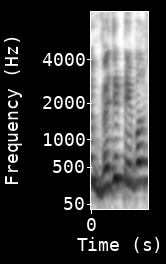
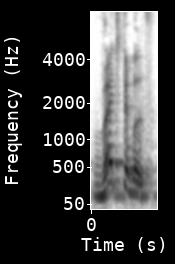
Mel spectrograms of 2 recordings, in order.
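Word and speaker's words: vegetables: ये वेजिटेबल्स नहीं होता, ये होता है वेजिटेबल्स।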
